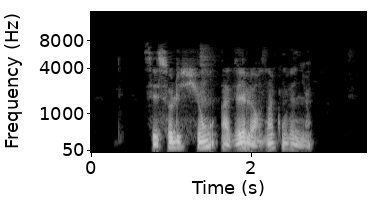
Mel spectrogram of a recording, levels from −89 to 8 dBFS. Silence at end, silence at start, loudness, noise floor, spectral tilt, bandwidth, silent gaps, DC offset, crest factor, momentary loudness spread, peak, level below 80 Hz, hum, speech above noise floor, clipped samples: 0.7 s; 0.7 s; -21 LUFS; -73 dBFS; -7 dB/octave; 7 kHz; none; under 0.1%; 18 dB; 11 LU; -4 dBFS; -52 dBFS; none; 53 dB; under 0.1%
